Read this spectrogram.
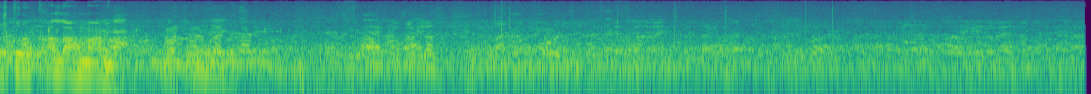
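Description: A young man chants into a microphone, heard through loudspeakers.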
